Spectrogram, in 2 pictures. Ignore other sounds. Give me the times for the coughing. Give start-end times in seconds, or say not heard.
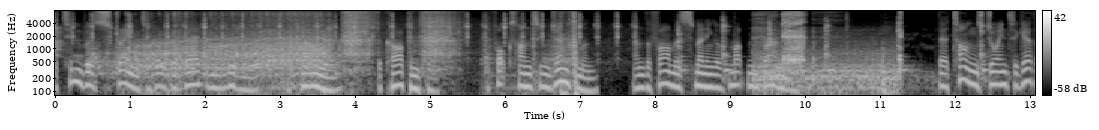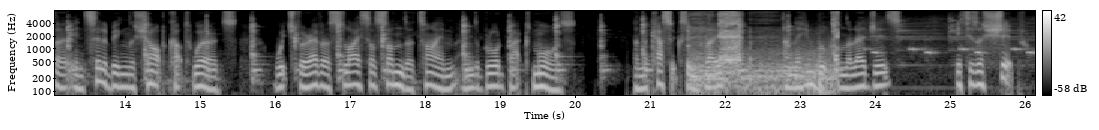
9.3-11.3, 21.6-23.6.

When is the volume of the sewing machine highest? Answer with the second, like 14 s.
3 s.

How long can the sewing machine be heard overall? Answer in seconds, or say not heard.
7 s.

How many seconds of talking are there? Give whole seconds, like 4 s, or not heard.
24 s.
